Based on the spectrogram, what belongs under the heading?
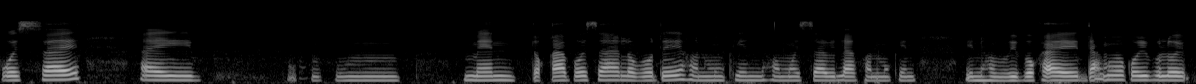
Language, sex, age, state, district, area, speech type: Assamese, female, 60+, Assam, Dibrugarh, rural, spontaneous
